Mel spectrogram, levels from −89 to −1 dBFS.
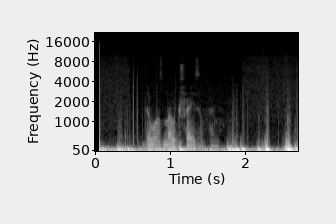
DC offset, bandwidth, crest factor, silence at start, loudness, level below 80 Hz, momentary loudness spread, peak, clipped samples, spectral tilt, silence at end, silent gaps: under 0.1%; 2.3 kHz; 16 dB; 0.05 s; -22 LUFS; -18 dBFS; 13 LU; 0 dBFS; under 0.1%; -9.5 dB/octave; 0 s; none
